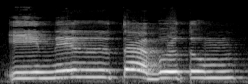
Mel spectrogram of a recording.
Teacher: रा को बारीक रखें, बा पे कलकला करें।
